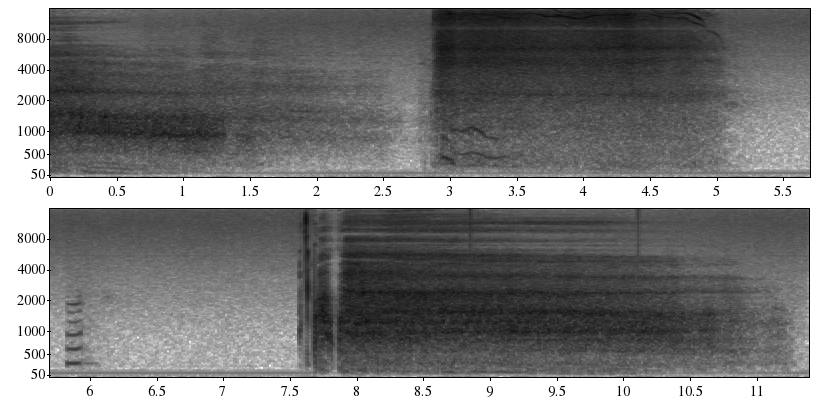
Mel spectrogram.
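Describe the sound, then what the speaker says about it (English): Forceful yoga breathing exercise, double breaths with tension: loud hissing exhalations and sharp inhalations in several long bursts, separated by a short quiet gap. "Double breathing with tension."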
